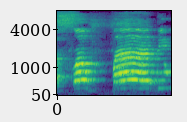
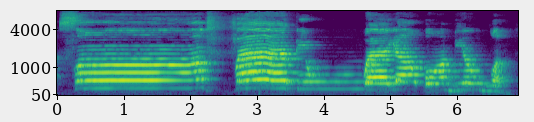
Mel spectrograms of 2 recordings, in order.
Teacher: Fawqahum saffatin, ingat membacanya, sadnya dibaca tafkhim dengan posisi bibir bawah agak tertutup Dibacanya dengan mat fathah, dengan mat yang sempurna 4 sampai 6 harokat. Setelah selesai baru disambung ke huruf fa yang tasydid.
